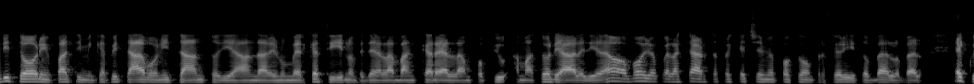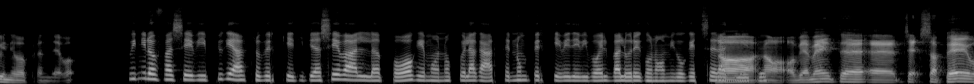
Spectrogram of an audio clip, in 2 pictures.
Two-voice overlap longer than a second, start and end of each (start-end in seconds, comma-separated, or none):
none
